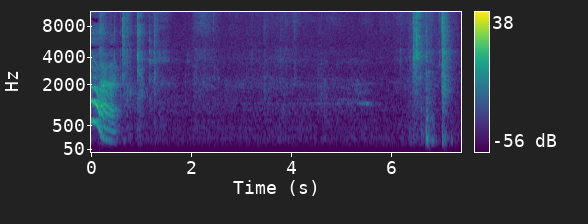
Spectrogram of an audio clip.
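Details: Siberian Husky puppy seeing bubbles for the first time, opening with a sharp, high, falling whine, then near silence with faint rustles and soft thumps, ending in a few brief noisy bursts.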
